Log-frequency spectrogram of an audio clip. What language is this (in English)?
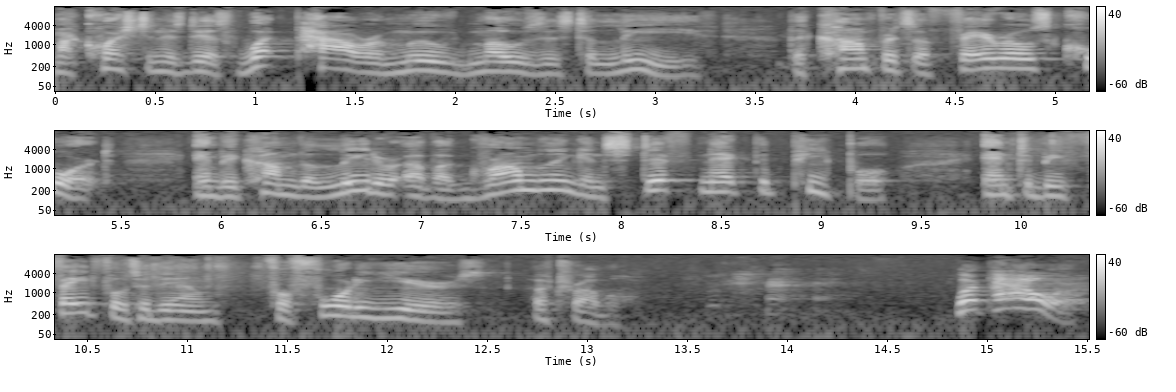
English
